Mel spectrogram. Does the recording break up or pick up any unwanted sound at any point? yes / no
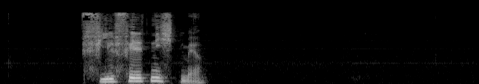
no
